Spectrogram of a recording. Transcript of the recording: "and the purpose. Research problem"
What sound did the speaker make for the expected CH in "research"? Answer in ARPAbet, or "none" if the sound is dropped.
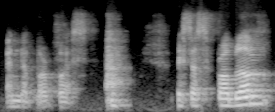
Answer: S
